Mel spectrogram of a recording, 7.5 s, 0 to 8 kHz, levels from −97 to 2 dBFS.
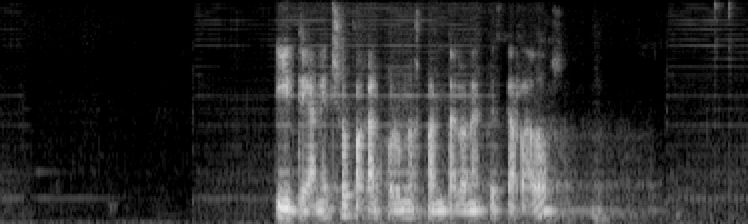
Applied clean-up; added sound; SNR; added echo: neural separator model SepFormer DNS4.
